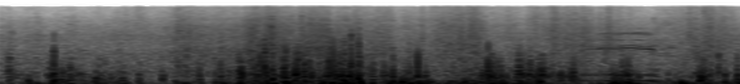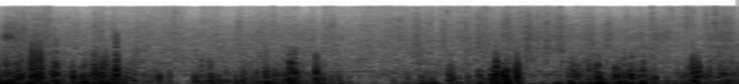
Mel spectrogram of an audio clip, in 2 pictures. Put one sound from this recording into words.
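Strong wind gusts and buffets loudly outdoors.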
